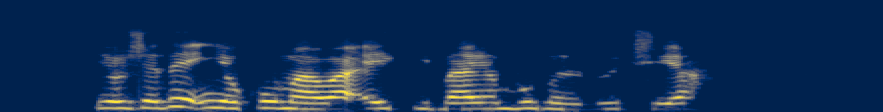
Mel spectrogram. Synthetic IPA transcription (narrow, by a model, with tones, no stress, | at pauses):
ja˨wʃe˨zɐ˦˨ŋʔɪ˦ja˨kʷoː˦maː˨waː˦ʔa˦jkʲiː˨baː˦jɐ˦mbʊ˦ɡʊ˨nzuː˦t͡ʃɪ˨jaː˦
